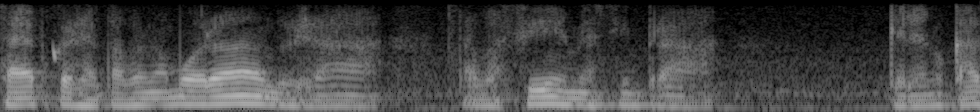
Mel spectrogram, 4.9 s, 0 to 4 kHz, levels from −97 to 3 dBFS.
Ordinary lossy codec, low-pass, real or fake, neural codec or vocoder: none; 3.6 kHz; real; none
